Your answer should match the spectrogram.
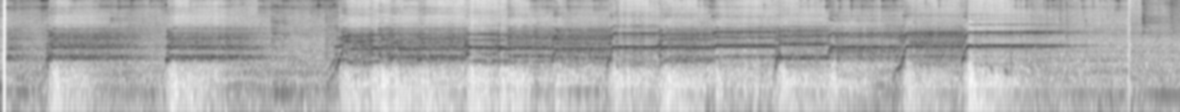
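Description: A dog vocalising in long, high, wavering whines and yips that shift up and down in pitch, with short breaks about two and four seconds in, trailing off near the end.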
